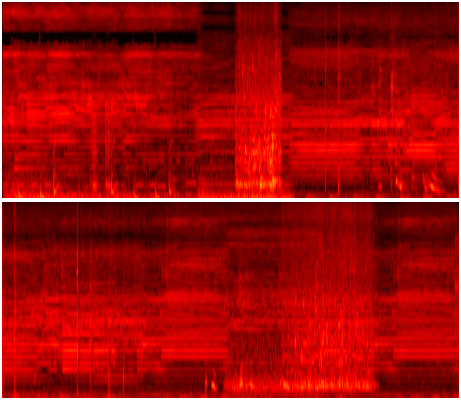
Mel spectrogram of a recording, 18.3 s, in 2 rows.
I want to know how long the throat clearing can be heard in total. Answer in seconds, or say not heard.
4 s.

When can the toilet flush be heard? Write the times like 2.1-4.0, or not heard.
4.7-5.6, 14.7-16.7.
